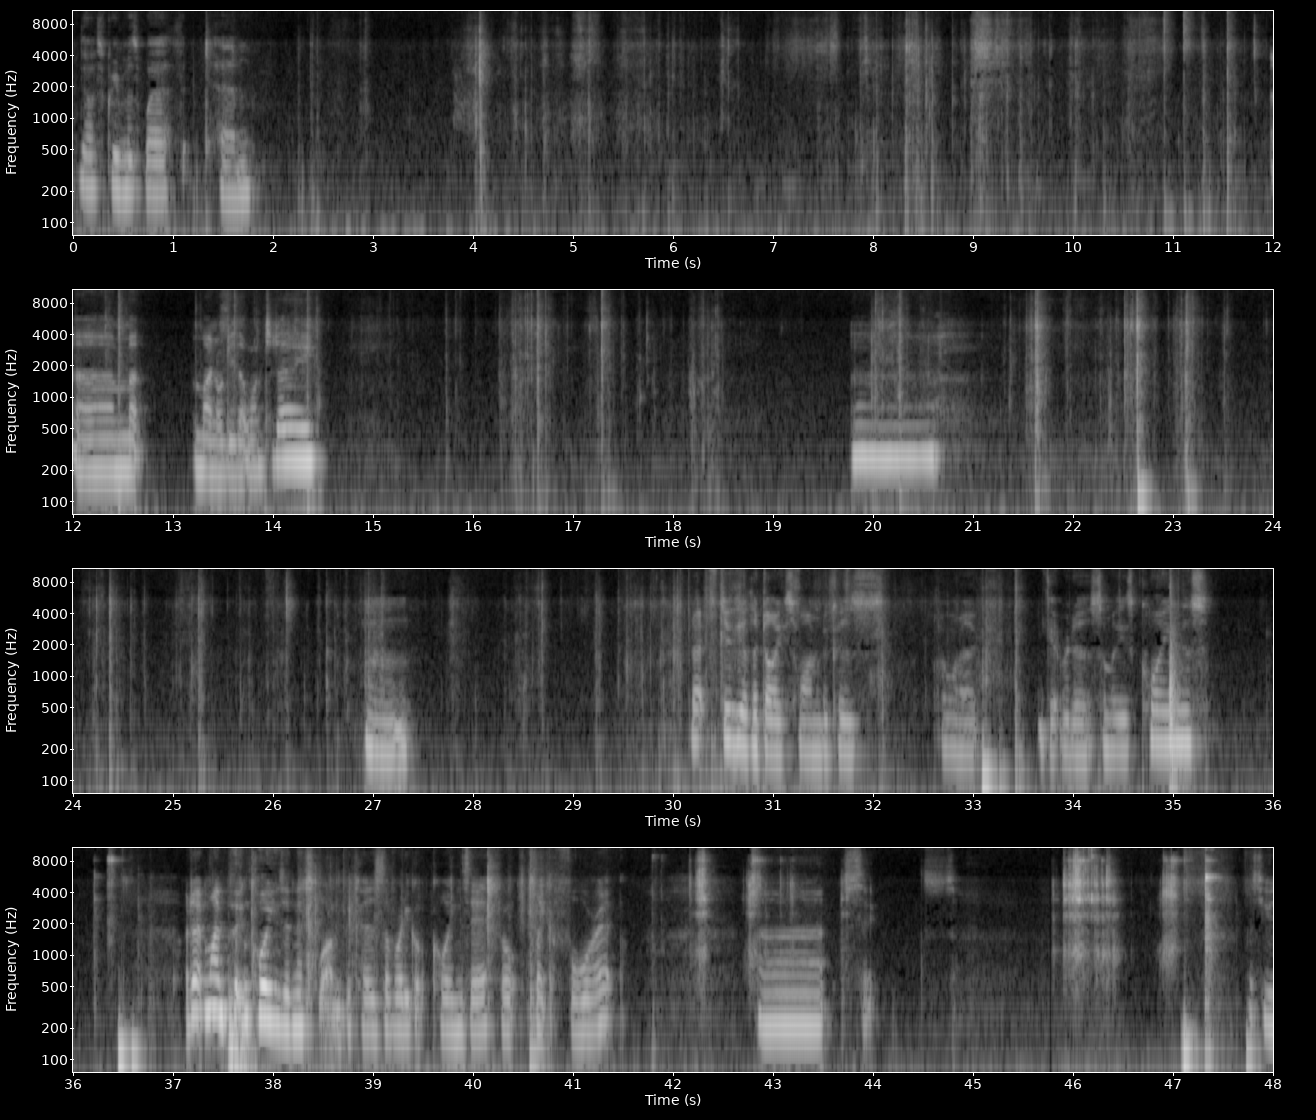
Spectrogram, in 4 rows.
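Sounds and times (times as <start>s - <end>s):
paper banknotes rustling: 3.8s - 11.8s, 21.3s - 32.2s
person humming: 19.8s - 20.7s.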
